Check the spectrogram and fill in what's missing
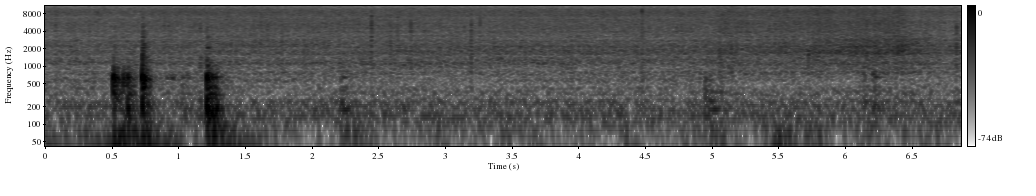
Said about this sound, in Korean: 갑오징어를 먼저 넣어가지고 이거를 버터를 좀 입힐게요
